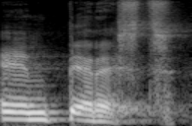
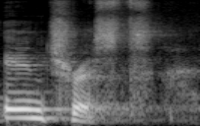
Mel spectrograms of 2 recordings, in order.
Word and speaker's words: interest: avant le T et ça se prononce comment ce n'est pas inter ne dites pas interest c'est quoi c'est interest interest ok interest for example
